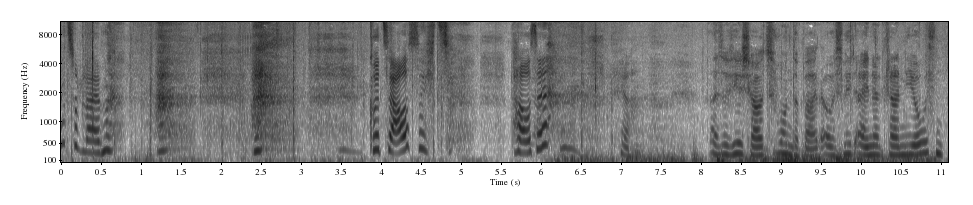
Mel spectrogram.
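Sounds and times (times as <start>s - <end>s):
speech: 0.1s - 1.6s, 3.5s - 7.3s, 8.1s - 11.0s
heavy breathing during uphill climb: 0.6s - 3.9s, 4.7s - 8.0s
loud strained gasps: 0.8s - 3.8s, 4.7s - 8.0s.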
